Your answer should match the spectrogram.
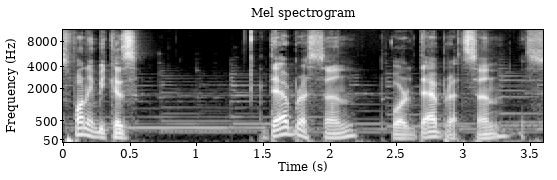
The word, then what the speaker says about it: Debrecen: So it's funny because Debrecen, is how you pronounce the Hungarian, this is a really famous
